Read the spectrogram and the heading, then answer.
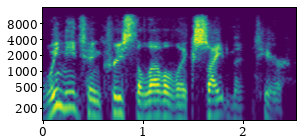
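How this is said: It is said in an excited, lively tone. The words and the feeling match. The speaker calls it right. "the tone in my voice matched what I wanted"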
